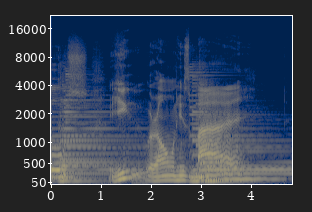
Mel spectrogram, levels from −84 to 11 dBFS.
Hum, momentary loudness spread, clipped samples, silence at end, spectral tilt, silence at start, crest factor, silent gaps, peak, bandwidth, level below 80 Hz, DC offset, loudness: none; 14 LU; under 0.1%; 0 s; -6.5 dB/octave; 0 s; 18 dB; none; -6 dBFS; 13.5 kHz; -44 dBFS; under 0.1%; -25 LUFS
